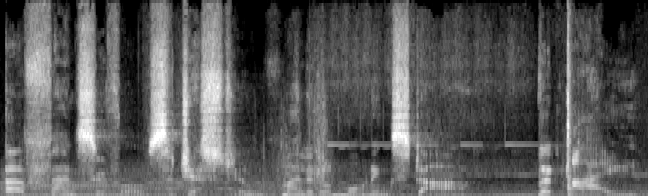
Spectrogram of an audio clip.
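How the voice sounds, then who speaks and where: A man playing a pompous, megalomaniac supervillain conqueror in a video game, speaking grandiosely and deliberately. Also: low voice, gravelly, over loud music. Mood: scornful, grandiose.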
